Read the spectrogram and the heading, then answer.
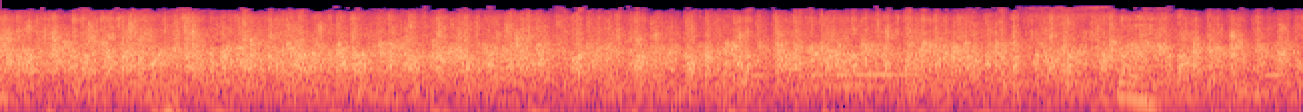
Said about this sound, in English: Okay, applause for the candidates.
